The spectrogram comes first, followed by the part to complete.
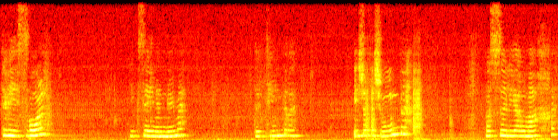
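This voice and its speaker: Woman playing a young princess, high voice, pleading, distant roomy sound. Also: steady tone, slow, long pauses, mellow, a little hiss or hum. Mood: worried. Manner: pleading, talks to the children. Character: young anxious princess with long hair. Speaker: children's storyteller. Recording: roomy live stage sound from far off, faint music.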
